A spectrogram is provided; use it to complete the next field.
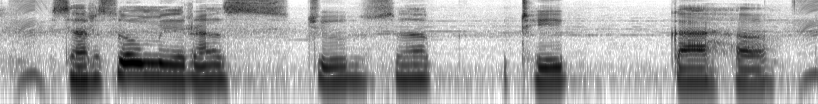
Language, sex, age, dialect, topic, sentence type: Bhojpuri, male, 18-24, Southern / Standard, agriculture, question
